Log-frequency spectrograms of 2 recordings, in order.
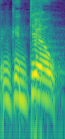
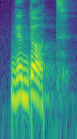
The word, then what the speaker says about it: Gadot: stop of air - 'Gado', right, you don't hear anything there - 'Gado'. That doesn't happen in Hebrew: a T is a T as a T is a T - 'Gadot'.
